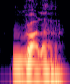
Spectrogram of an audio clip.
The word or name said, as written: runner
